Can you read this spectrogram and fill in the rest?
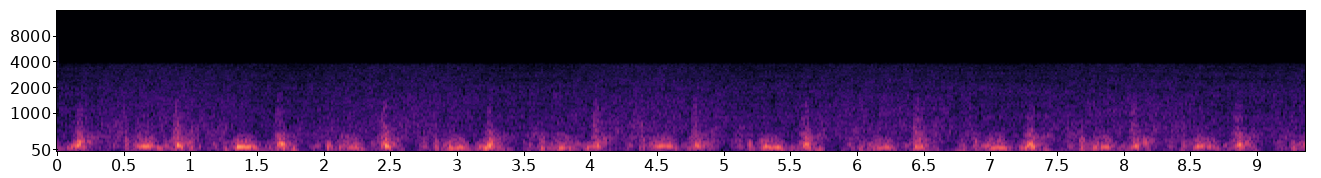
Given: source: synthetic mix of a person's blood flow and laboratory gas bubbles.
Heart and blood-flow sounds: Doppler ultrasound of blood flow; precordium
no bubbles
From the record:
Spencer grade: 0 (complete lack of bubble signals)

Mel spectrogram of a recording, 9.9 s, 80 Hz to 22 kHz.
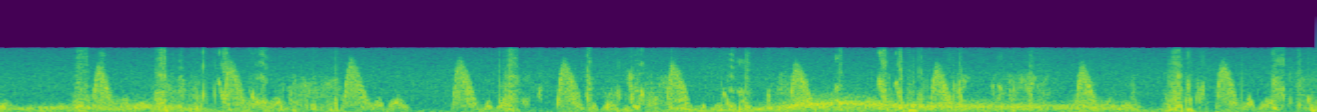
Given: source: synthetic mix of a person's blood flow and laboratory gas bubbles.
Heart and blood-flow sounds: Doppler ultrasound of blood flow; subclavian vein
0.31-0.36 s: bubbles
0.54-0.83 s: bubbles
1.14-1.80 s: bubbles
1.87-2.64 s: bubbles
3.73-3.99 s: bubbles
4.04-4.08 s: bubbles
4.38-4.47 s: bubbles
4.54-5.09 s: bubbles
5.41-5.69 s: bubbles
5.74-6.05 s: bubbles
6.26-6.36 s: bubbles
6.52-7.03 s: bubbles
7.08-7.28 s: bubbles
7.42-7.90 s: bubbles
8.05-8.24 s: bubbles
8.44-8.56 s: bubbles
8.70-9.07 s: bubbles
9.51-9.89 s: bubbles
From the record:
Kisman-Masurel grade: 242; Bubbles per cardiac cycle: several, 3 to 8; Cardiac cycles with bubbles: 100%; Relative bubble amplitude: moderate (0.250 to 0.450); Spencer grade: 3 (all of the cardiac periods contain showers or single bubble signals, but not dominating or overriding the cardiac motion signals); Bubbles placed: anywhere in the cardiac cycle

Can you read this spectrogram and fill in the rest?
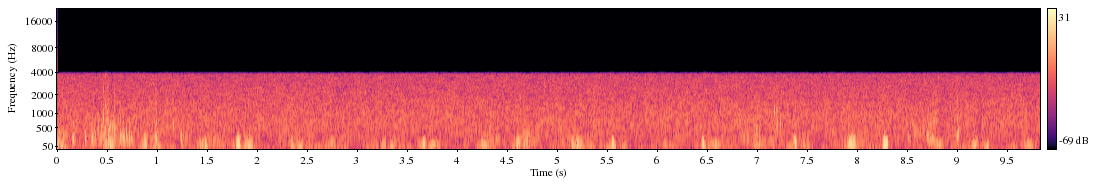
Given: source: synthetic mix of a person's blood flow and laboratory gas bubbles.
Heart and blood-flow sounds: Doppler ultrasound of blood flow; precordium
0.13-0.80 s: bubbles
0.95-1.04 s: bubbles
1.12-1.30 s: bubbles
6.63-6.68 s: bubbles
6.72-7.05 s: bubbles
7.14-7.27 s: bubbles
8.49-8.92 s: bubbles
8.96-9.04 s: bubbles
From the record:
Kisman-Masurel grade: 221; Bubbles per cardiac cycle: several, 3 to 8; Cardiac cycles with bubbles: 10 to 50%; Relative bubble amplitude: barely perceptible (0.100 to 0.250); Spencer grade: 2 (many but less than half of the cardiac periods contain bubble signals, singularly or in groups); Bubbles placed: only in the low amplitude regions of the cardiac cycle

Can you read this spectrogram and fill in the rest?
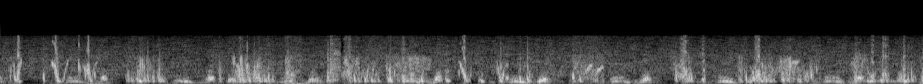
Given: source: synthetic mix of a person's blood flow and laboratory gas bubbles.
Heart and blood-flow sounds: Doppler ultrasound of blood flow; precordium
0.09-0.23 s: bubbles
0.41-0.71 s: bubbles
0.75-0.99 s: bubbles
1.25-1.67 s: bubbles
2.18-2.77 s: bubbles
2.84-3.02 s: bubbles
3.25-4.32 s: bubbles
4.44-4.52 s: bubbles
4.55-4.71 s: bubbles
4.77-4.87 s: bubbles
4.95-5.10 s: bubbles
5.17-5.33 s: bubbles
5.69-6.06 s: bubbles
6.72-6.96 s: bubbles
7.01-7.07 s: bubbles
7.35-8.21 s: bubbles
8.49-9.24 s: bubbles
From the record:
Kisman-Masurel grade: 243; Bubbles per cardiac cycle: several, 3 to 8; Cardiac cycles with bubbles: 100%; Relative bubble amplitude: loud (0.450 to 0.775); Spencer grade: 3 (all of the cardiac periods contain showers or single bubble signals, but not dominating or overriding the cardiac motion signals); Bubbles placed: only in the low amplitude regions of the cardiac cycle

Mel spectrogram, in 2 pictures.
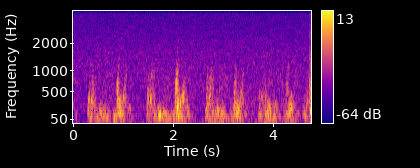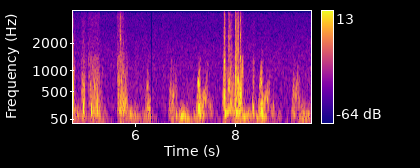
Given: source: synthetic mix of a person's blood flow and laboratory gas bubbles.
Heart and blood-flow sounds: Doppler ultrasound of blood flow; precordium
4.71-4.82 s: bubbles
4.92-5.02 s: bubbles
5.06-5.29 s: bubbles
5.62-5.86 s: bubbles
7.73-8.17 s: bubbles
8.33-8.39 s: bubbles
From the record:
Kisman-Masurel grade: 223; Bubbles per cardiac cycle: several, 3 to 8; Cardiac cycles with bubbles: 10 to 50%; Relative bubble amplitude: loud (0.450 to 0.775); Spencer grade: 2 (many but less than half of the cardiac periods contain bubble signals, singularly or in groups); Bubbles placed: only in the low amplitude regions of the cardiac cycle

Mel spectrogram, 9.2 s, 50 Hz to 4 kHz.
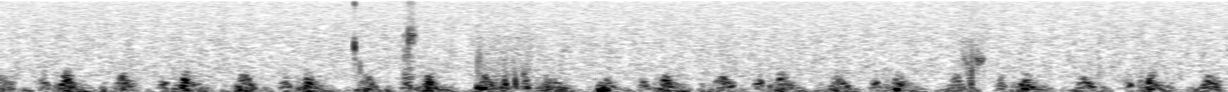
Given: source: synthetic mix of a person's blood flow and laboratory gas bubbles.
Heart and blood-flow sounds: Doppler ultrasound of blood flow; precordium
2.63-2.74 s: bubbles
3.01-3.15 s: bubbles
3.55-4.00 s: bubbles
7.20-7.38 s: bubbles
From the record:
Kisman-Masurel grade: 122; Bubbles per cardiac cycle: 1 to 2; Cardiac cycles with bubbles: 10 to 50%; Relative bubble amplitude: moderate (0.250 to 0.450); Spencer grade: 2 (many but less than half of the cardiac periods contain bubble signals, singularly or in groups); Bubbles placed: only in the low amplitude regions of the cardiac cycle

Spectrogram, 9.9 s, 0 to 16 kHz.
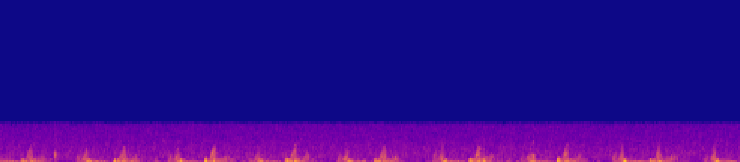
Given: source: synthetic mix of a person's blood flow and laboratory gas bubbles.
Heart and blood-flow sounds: Doppler ultrasound of blood flow; precordium
0.71-0.77 s: bubbles
6.41-6.51 s: bubbles
7.09-7.14 s: bubbles
From the record:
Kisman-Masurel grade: 122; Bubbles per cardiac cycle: 1 to 2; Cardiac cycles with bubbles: 10 to 50%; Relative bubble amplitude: moderate (0.250 to 0.450); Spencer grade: 2 (many but less than half of the cardiac periods contain bubble signals, singularly or in groups); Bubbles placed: only in the low amplitude regions of the cardiac cycle

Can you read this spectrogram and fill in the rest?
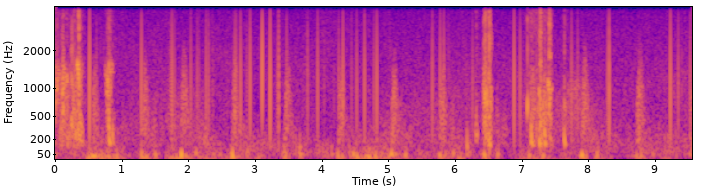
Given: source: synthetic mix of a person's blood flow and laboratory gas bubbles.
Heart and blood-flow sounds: Doppler ultrasound of blood flow; subclavian vein
0.00-0.45 s: bubbles
0.74-0.90 s: bubbles
6.28-6.35 s: bubbles
6.41-6.56 s: bubbles
7.04-7.49 s: bubbles
7.61-7.69 s: bubbles
From the record:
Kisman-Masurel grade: 223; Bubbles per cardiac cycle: several, 3 to 8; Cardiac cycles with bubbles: 10 to 50%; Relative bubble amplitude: loud (0.450 to 0.775); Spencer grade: 2 (many but less than half of the cardiac periods contain bubble signals, singularly or in groups); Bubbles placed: anywhere in the cardiac cycle

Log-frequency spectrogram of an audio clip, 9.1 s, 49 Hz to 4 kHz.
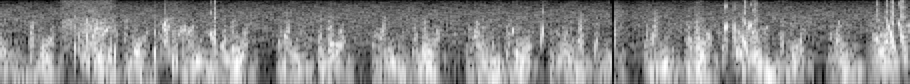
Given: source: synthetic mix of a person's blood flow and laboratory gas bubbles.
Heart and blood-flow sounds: Doppler ultrasound of blood flow; precordium
0.61-1.22 s: bubbles
1.52-1.95 s: bubbles
2.06-2.24 s: bubbles
5.09-5.22 s: bubbles
5.37-5.47 s: bubbles
5.62-5.76 s: bubbles
6.86-7.05 s: bubbles
7.12-7.69 s: bubbles
8.71-9.11 s: bubbles
From the record:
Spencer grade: 2 (many but less than half of the cardiac periods contain bubble signals, singularly or in groups); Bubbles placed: anywhere in the cardiac cycle

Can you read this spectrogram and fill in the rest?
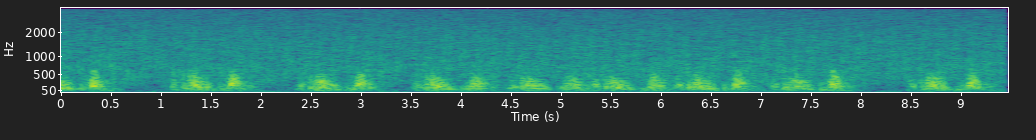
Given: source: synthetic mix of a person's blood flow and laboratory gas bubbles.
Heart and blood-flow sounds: Doppler ultrasound of blood flow; precordium
no bubbles
From the record:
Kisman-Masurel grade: 000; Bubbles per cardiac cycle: 0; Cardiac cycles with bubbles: 0%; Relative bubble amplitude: no bubbles discernible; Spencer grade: 0 (complete lack of bubble signals)

